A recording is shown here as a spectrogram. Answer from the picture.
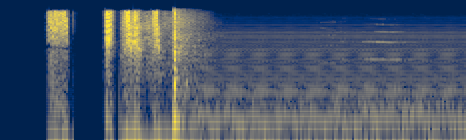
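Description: A few short, loud bursts of crackling noise in the first second, the last ending in a sharp click. A steady low electrical hum follows.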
